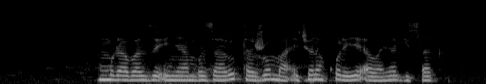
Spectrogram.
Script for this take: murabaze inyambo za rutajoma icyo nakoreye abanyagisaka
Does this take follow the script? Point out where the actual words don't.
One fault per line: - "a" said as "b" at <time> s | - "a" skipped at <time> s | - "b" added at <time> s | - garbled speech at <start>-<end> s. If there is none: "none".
none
